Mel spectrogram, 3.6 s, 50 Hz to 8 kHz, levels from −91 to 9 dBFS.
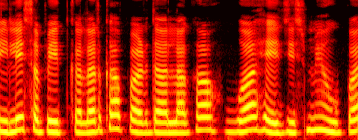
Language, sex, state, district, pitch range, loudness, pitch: Hindi, female, Bihar, West Champaran, 220-260 Hz, -13 LUFS, 230 Hz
